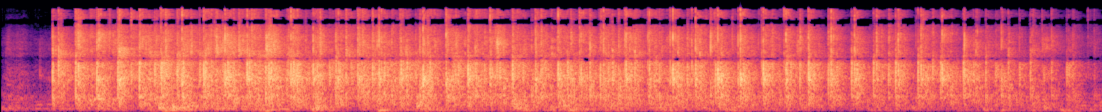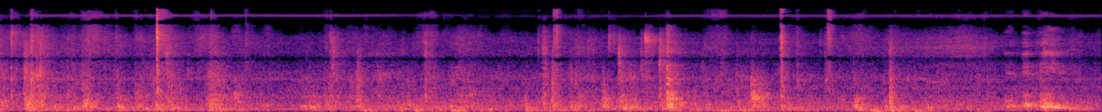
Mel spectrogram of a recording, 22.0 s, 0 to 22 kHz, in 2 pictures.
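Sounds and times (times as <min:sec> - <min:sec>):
audience applauding: 0:00.4 - 0:11.3.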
